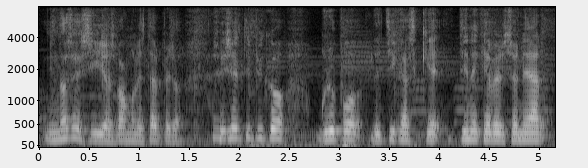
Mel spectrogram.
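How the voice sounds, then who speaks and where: A man's voice: fairly high pitch, fairly even intonation, normal speed, gravelly, darkish tone, faint music behind. A man hosting a radio interview, asking questions in a hesitant, stumbling way full of fillers.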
